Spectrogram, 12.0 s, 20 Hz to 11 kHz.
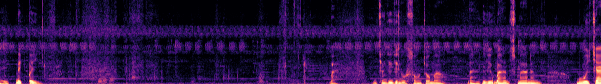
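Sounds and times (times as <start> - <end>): high-pitched insect chirping: 0.0 - 12.0.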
